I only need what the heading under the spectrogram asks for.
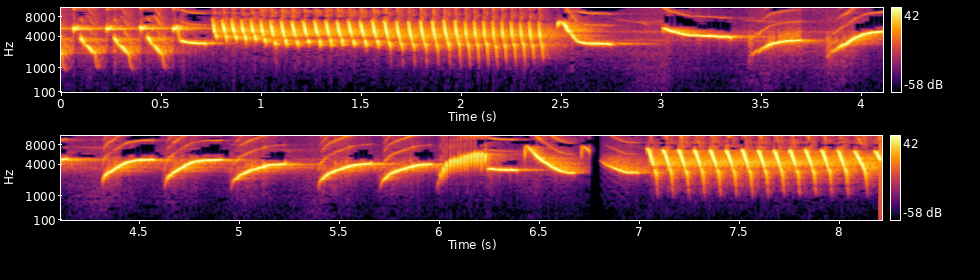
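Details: Belgian canary in full song: quick chips, a rolling trill, a run of rising and falling whistled sweeps about twice a second, ending in another fast buzzy trill.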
